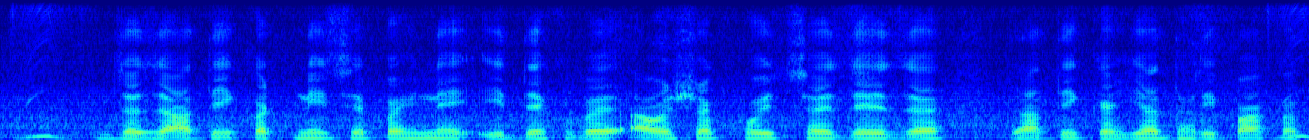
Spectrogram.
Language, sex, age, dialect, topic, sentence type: Maithili, male, 36-40, Southern/Standard, agriculture, statement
